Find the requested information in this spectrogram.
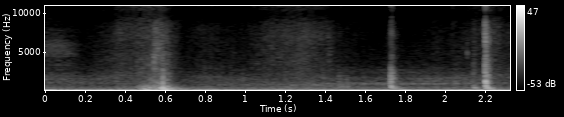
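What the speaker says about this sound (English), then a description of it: "And park folding mirrors as well." Power-folding door mirrors on a Ford Transit Custom 2.0 EcoBlue Limited panel van whir in two or three brief motor bursts over a low steady hum, close and fairly quiet.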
